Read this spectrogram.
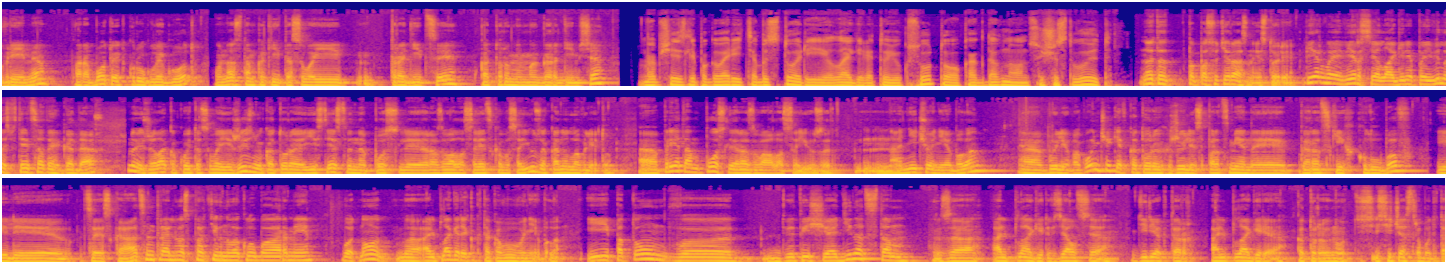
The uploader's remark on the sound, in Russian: В условиях, когда доступ в студию ограничен, мы записываем подкасты всеми возможными способами. В этот раз позвонили по телефону в Алматы. Который сейчас работает в лагере Туюк-Су в Казахстанских горах.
